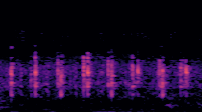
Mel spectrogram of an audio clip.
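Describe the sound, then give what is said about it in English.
A wristwatch held up to a listener's ear ticks loudly and steadily, about four sharp clicks per second, with no voices over it. “You can't tell whether it's the watch ticking or somebody knocking on the door.”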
